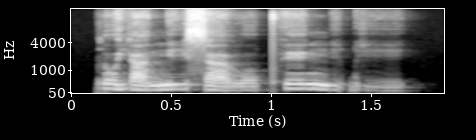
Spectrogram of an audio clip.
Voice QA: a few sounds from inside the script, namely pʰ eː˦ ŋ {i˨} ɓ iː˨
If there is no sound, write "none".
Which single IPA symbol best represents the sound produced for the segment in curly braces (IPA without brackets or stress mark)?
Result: i˨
